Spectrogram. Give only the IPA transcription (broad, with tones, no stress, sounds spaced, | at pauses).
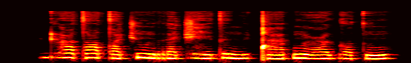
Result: ɖʱ ɯ˥˨ tˤ u˥˨ tˤ ɘ˧˥ t͡ʃ ũ˥˨ r a˧˥ t͡ʃ ɦ e˧˥ t ɘ˥˨ ŋ y˥˨ ǃ ã˧˥ ʔ ũ˥˨ ʕ ɯ˧˥ ɡ ɔ˧˥ t ũ˧˥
